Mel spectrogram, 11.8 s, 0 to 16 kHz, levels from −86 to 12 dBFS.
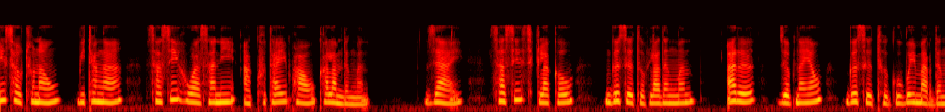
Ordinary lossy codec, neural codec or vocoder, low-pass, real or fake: none; none; 7.2 kHz; real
